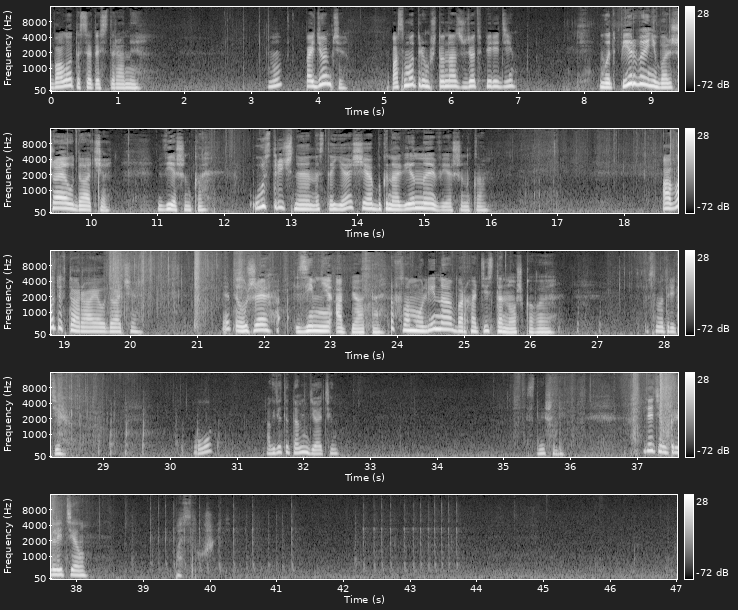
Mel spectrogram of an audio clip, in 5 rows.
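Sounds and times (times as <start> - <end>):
woodpecker tapping on tree: 28.8 - 30.8, 38.7 - 41.4, 42.1 - 43.9.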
